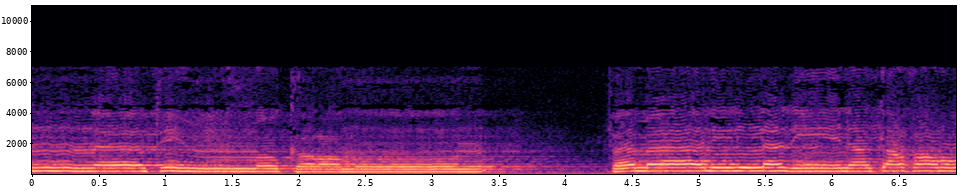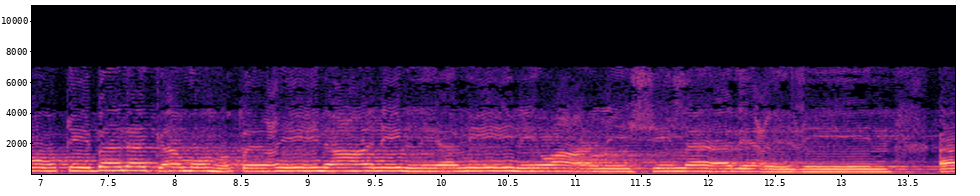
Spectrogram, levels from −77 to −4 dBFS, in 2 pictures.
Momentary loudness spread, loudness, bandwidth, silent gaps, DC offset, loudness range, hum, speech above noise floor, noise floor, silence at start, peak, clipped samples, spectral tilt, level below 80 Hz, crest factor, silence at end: 4 LU; -16 LUFS; 7.4 kHz; none; 2%; 2 LU; none; 24 dB; -39 dBFS; 0 s; -4 dBFS; under 0.1%; -7.5 dB/octave; -46 dBFS; 10 dB; 0 s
